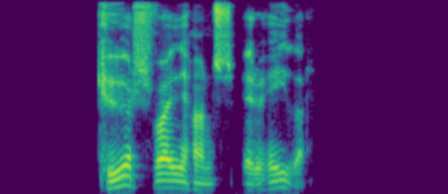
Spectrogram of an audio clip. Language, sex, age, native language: Icelandic, male, 50-59, Icelandic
